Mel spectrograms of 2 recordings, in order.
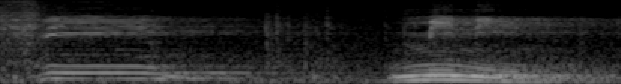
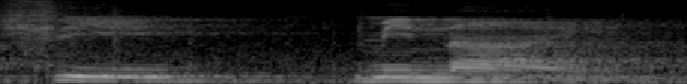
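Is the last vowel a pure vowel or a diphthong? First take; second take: pure vowel; diphthong. First: The last syllable has a short pure vowel. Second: The last syllable has a gliding diphthong vowel. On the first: The speaker calls it right. "Same thing goes with feminine" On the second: The speaker calls it wrong. "not feminine"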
